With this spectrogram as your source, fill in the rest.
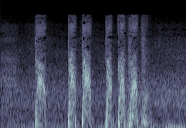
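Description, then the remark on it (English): A voice imitates the seed pods of a purple-flowered plant popping and throwing seeds: six short, sharp bursts in a quick, uneven series, fairly loud, with no other talking. “and so it was the the pods were popping and it was throwing seeds.”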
